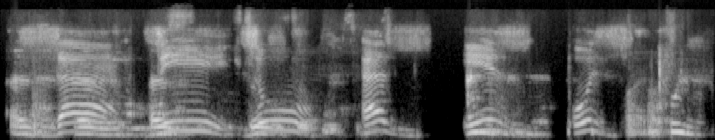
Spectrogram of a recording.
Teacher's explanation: Kalau za, lidah menyentuh gigi bagian bawah.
